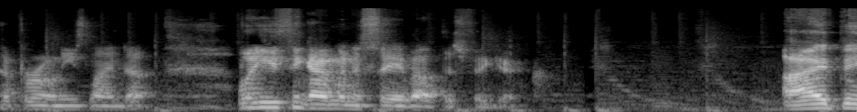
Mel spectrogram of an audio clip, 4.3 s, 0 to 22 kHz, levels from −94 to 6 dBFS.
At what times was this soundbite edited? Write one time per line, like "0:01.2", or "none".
0:01.2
